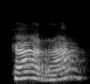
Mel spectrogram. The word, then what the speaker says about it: cará: Então, cará é a segunda sílaba que é tônica.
